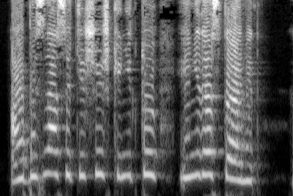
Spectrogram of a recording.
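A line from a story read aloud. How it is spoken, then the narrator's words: Desperate shout, boy. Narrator (Russian): закричал мальчик с отчаянными синими глазами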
